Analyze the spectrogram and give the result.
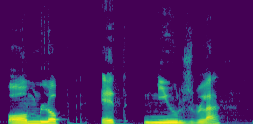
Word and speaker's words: Omloop Het Nieuwsblad: Vamos a empezar con estos nombres de clásicas que no somos capaces de pronunciar por estas latitudes, como la Omloop Het Nieuwsblad. – Muy bien, muy bien. – No me ha salido mal, ¿verdad? – Te ha salido bien.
